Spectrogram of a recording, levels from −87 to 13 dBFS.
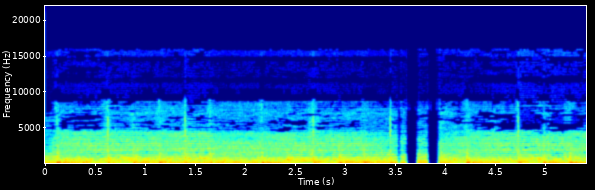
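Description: From 3.51 to 3.95 s there's AAC frame loss with muting. Several frames went missing, and the decoder zeroed their spectrum instead of guessing, so about 0.3 s of sound drops out, scattered across roughly 0.43 s. You hear a stuttering run of gaps, the longest around 150 ms. The overlapping transform windows fade each hole out and back in, so the edges are soft rather than chopped.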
